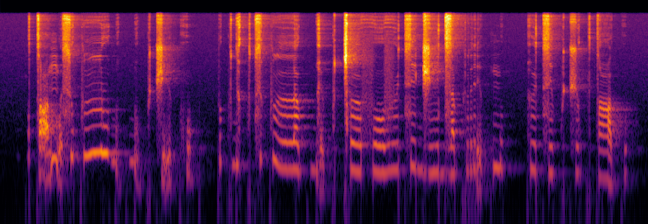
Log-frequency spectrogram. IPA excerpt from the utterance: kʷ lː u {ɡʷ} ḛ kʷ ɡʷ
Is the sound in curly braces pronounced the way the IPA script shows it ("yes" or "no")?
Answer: yes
